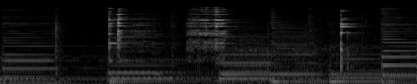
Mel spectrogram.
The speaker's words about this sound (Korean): 커피잔 부딪히는 소리는 사람 목소리 같아요.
